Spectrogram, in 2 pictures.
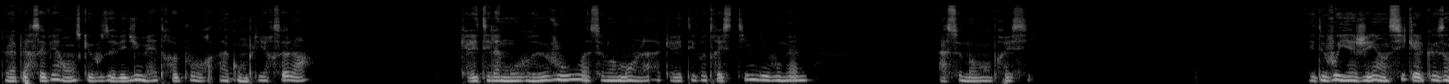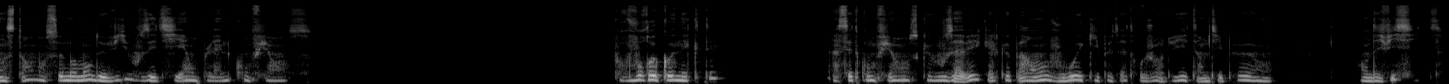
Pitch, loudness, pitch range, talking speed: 180 Hz, -32 LUFS, 165-195 Hz, 145 wpm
